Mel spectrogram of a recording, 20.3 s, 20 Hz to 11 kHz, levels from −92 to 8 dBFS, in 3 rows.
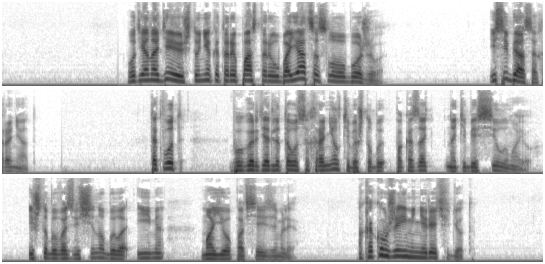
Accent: native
